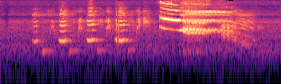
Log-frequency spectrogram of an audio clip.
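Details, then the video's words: Solitary cacique: four evenly spaced mellow double notes about every half second, followed by a loud, nasal, downslurred squawk that trails off. "Canto Del Boyero Negro Pico Blanco."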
